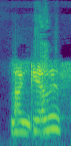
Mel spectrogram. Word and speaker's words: Vangelis: Vangelis, yeah.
